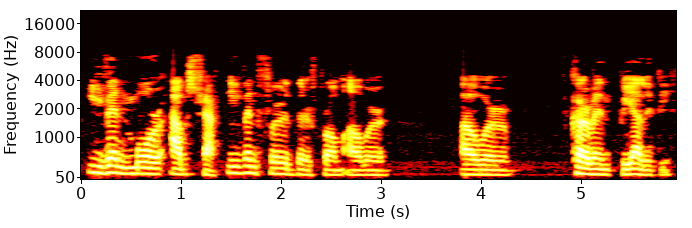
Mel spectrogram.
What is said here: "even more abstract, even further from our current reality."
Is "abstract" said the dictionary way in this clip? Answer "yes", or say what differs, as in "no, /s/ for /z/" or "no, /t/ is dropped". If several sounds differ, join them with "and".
yes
